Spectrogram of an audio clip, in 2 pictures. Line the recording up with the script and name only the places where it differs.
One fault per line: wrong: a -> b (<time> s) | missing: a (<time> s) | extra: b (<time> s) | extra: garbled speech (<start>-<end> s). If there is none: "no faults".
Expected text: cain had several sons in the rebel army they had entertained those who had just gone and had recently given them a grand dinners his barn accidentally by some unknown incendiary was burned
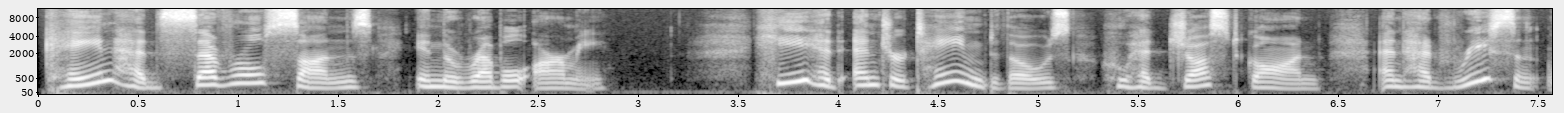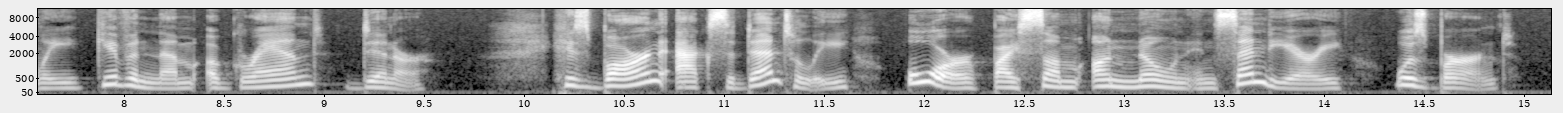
wrong: they -> he (3.6 s)
wrong: dinners -> dinner (9.2 s)
extra: or (11.9 s)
